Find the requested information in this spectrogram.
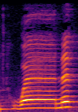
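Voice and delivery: loud "when it", n carried into it; linked words. Shown as a demonstration. Teacher showing linking in "when it", emphatic demonstration. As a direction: join "when it" as one word, emphatically. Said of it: "nối này".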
